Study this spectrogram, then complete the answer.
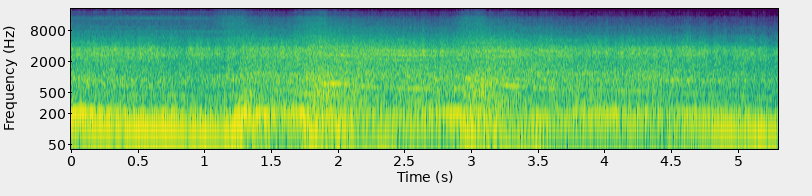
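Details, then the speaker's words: Kip's Willys Wagon just started after the starter was shimmed with washers: revs hang at a raised, slightly hunting idle with a steady hum. Exhaust sounds good; owner suspects a giant vacuum leak, unconfirmed; a loose power steering hose is also leaking fluid. "Exhaust sounds good. Oh, idle. Sounds like it's got a giant vacuum leak."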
